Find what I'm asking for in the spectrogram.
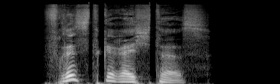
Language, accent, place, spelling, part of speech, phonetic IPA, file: German, Germany, Berlin, fristgerechtes, adjective, [ˈfʁɪstɡəˌʁɛçtəs], De-fristgerechtes.ogg
- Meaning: strong/mixed nominative/accusative neuter singular of fristgerecht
